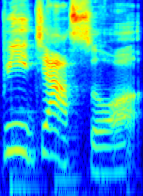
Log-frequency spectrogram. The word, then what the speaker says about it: 毕加索: But 毕加索 is how you say it.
